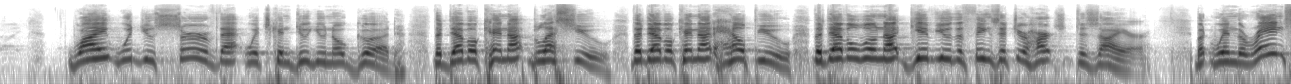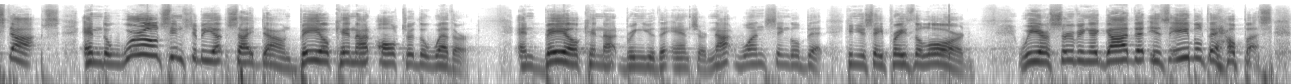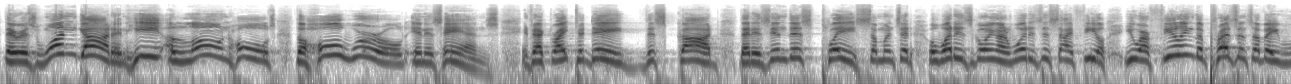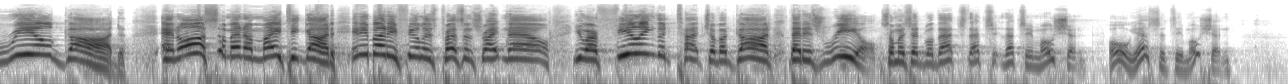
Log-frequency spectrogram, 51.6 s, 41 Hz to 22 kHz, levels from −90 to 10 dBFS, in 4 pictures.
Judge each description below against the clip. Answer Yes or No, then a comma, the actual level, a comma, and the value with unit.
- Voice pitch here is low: No, high, 245 Hz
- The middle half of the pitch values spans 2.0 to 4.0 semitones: No, average, 5.2 semitones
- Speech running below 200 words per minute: Yes, average, 185 wpm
